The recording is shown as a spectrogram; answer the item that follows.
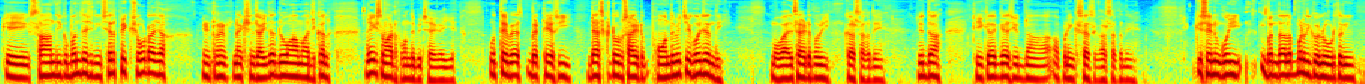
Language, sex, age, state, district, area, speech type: Punjabi, male, 30-45, Punjab, Hoshiarpur, rural, spontaneous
